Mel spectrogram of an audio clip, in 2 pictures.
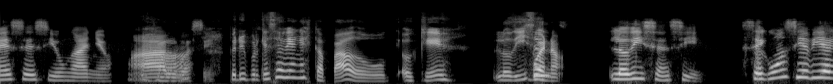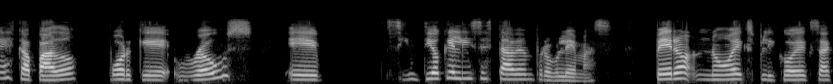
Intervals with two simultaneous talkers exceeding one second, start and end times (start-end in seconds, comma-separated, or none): none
